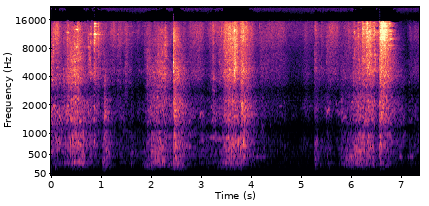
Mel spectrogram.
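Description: A child repeatedly tugging at fake drawer fronts that won't open, producing bursts of rattling and scraping, rising and falling in waves over several seconds.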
